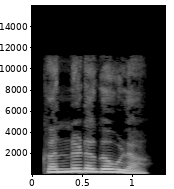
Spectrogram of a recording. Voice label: "ಕನ್ನಡಗೌಳ", Kannada; kannaḍagauḷa; noun

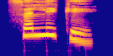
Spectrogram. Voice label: "ಸಲ್ಲಿಕೆ", Kannada

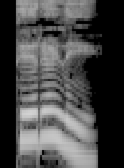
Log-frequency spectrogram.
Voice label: "ತೆರಳೆ", Kannada

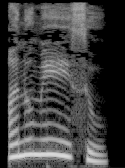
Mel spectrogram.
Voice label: "ಅನುಮೇಯಿಸು", Kannada

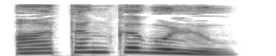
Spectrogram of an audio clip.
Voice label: "ಆತಂಕಗೊಳ್ಳು", Kannada

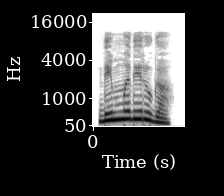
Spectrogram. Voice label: "ದಿಮ್ಮುದಿರುಗ", Kannada

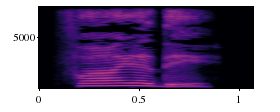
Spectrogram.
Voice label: "ಫಾಯಿದೆ", kannada

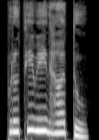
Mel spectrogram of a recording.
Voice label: "ಪೃಥಿವೀಧಾತು", Kannada

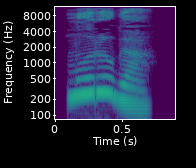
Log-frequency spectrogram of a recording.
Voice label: "ಮುರುಕ", Kannada

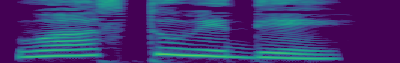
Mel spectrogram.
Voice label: "ವಾಸ್ತುವಿದ್ಯೆ", Kannada

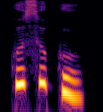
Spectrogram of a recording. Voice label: "ಕುಸುಕು", Kannada

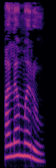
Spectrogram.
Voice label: "ಆಲಮರು", Kannada

